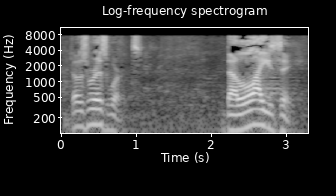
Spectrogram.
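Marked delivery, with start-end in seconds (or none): 2.1-3.0 slow, drawn-out Southern drawl. Retelling a radio interview answer: J. Vernon McGee southern drawl. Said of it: "He said in that southern drawl".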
